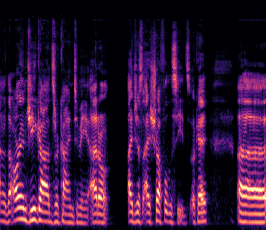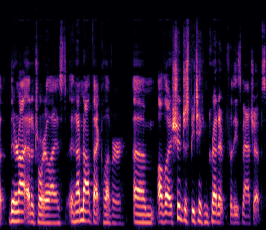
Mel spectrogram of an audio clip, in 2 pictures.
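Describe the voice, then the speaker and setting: Fairly high-pitched man with an unremarkable speaking voice, at a fairly quick pace with fairly even intonation. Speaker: podcast host. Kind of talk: casual banter. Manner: jokey, profane.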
